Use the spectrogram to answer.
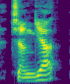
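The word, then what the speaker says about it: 鄭一: And Zheng Yi is Zheng Yat, Zheng Yat.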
